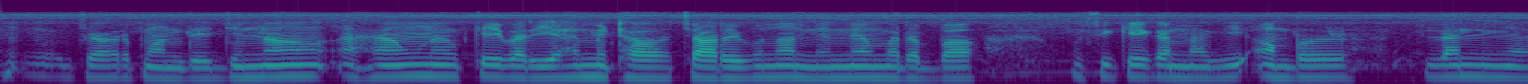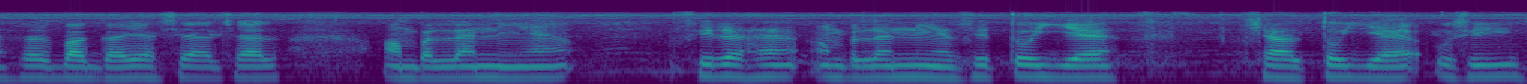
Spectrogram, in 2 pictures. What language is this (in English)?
Dogri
